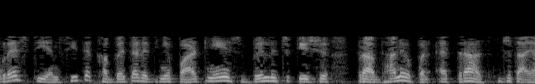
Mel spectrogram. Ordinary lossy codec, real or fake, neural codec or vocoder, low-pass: none; real; none; 3.6 kHz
